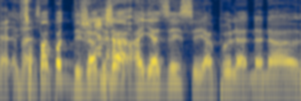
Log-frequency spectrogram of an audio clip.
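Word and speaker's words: Ayase: euh en gros c'est deux lycéens euh Momo ayazé c'est ça comme ça se prononce ayazé ouais et Ken Takakura parce que c'est son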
